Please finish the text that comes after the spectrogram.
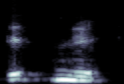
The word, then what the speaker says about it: Irnik: Alors, ça s'écrit Irnik, I-R-N-I-K, mais ça se prononce Iknik. Irnik. il y a comme un Q ou un K là, avec le R.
